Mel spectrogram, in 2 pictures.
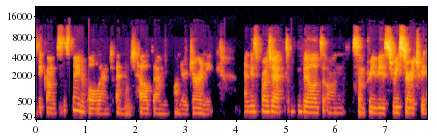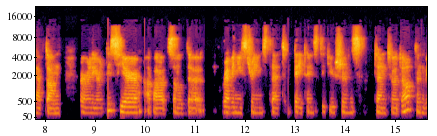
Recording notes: This podcast was recorded remotely over Zoom.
